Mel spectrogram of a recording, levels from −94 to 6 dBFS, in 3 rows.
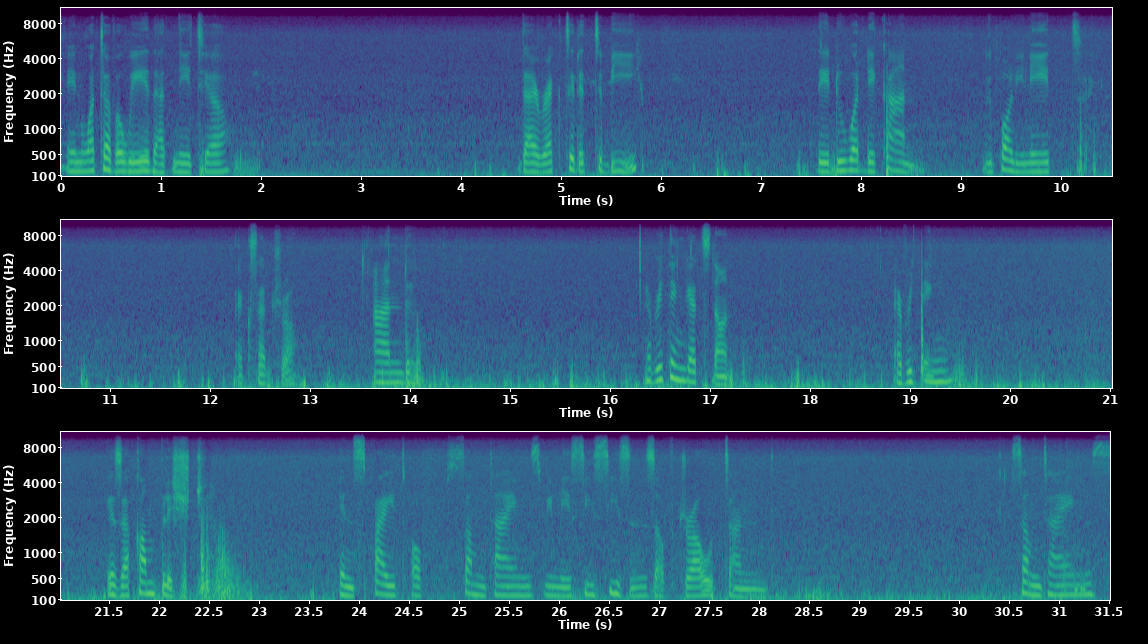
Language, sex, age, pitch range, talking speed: English, female, 20-39, 150-200 Hz, 70 wpm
